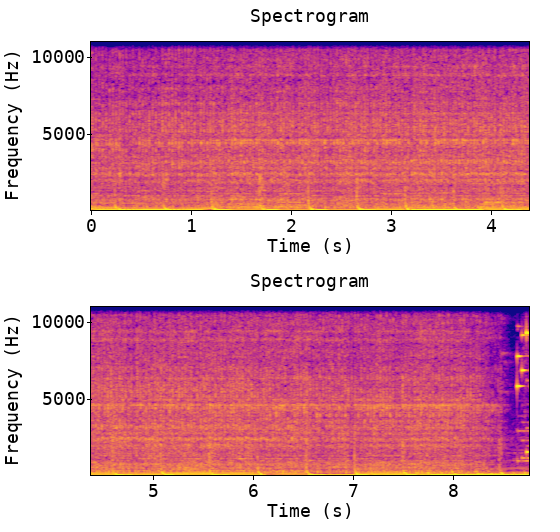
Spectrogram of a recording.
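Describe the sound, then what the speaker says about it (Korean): A two-stroke brush cutter engine idles steadily and loudly during carburetor adjustment, its rapid even firing pulses continuing without speech. "시동이 꺼지지 않을 정도, 날이 회전하지 않을 정도의 회전수로 조정합니다."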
